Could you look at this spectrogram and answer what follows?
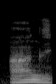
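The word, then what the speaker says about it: Aang: That's pronounced an by the way. I don't want to hear Oh. Oh, it's Jay. It's Ang. No, it's Ang. I saw the movie. They say an in the movie, man.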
